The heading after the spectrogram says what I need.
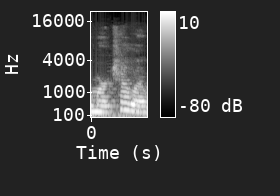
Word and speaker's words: Marcello: yet was that carlos marcello or marcelo with the italian pronunciation a soldier under corolla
